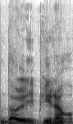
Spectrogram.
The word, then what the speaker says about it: 넓이: 앉아서 역시 어미가 왔기 때문에 이 지읒을 디음절 첫 소리로 옮겨서 앉아서 넓이 역시 조사기 때문에 비읍을 디음절 첫 소리로 옮겨서 넓이라고 발음하는 거예요.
